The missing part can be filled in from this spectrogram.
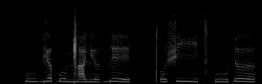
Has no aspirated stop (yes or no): yes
